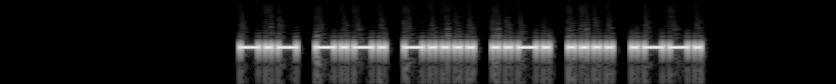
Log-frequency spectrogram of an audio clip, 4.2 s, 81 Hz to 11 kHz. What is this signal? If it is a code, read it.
Morse code, heard as a keyed tone, about 38 wpm, 700 Hz. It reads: KC6FHP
